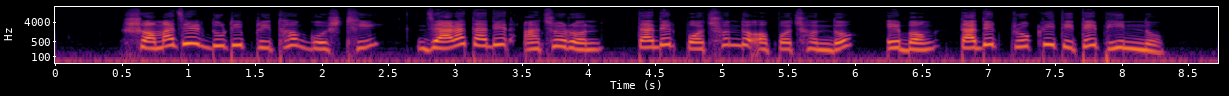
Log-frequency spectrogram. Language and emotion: Bengali, neutral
